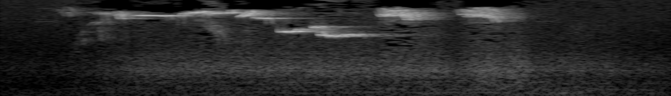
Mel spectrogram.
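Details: European goldfinches visiting bird feeders in Ireland, feeding on sunflower hearts; bright, liquid twittering notes high in pitch, a tinkling run of clustered chirps and trills over about two seconds, fairly close and clear.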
